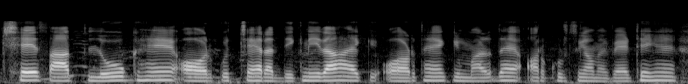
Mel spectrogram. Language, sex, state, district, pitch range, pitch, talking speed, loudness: Hindi, female, Madhya Pradesh, Katni, 160-185 Hz, 170 Hz, 185 wpm, -18 LUFS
